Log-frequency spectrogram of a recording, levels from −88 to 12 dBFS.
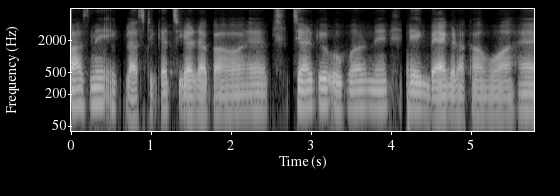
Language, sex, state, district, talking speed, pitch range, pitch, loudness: Hindi, male, Delhi, New Delhi, 185 wpm, 90-115 Hz, 105 Hz, -21 LUFS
